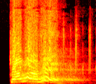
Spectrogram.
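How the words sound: It sounds like an angry scolding.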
